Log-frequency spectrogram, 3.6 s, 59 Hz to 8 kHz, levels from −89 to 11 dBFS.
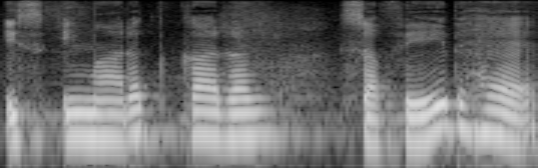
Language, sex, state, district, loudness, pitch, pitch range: Hindi, male, Bihar, Patna, -12 LUFS, 150 Hz, 140-155 Hz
